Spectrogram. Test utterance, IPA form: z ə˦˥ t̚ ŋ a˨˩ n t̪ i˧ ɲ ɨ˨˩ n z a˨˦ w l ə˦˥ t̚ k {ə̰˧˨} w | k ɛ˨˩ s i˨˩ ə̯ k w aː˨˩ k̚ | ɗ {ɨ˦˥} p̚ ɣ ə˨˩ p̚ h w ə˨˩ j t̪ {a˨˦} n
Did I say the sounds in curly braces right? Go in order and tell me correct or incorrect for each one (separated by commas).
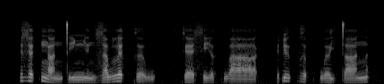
incorrect, correct, correct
